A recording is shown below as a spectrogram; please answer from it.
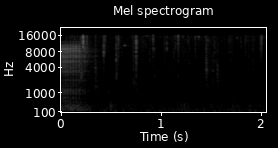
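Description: Quiet room tone with a few faint, light clicks, just after the end of a spoken line.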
